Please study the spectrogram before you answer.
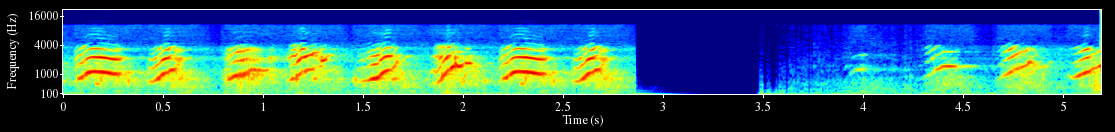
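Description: A dolphin gives a rapid run of squeaky, rising and falling whistles, then pauses and starts again.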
